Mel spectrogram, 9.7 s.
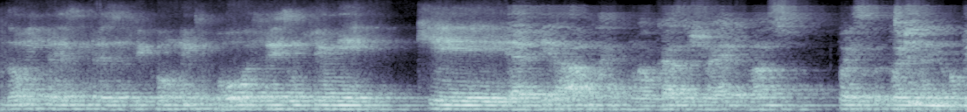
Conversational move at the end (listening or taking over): listening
